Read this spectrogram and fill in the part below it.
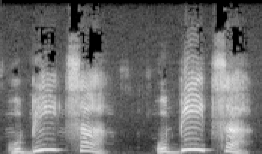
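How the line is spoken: Exclaimed. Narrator (Russian): воскликнув

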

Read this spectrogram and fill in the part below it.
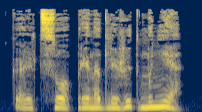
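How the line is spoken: Growled again. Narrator (Russian): Снова прорычал лорд Райф

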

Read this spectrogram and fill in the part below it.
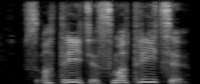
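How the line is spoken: Exclaimed. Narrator (Russian): воскликнул Нат

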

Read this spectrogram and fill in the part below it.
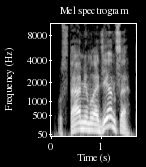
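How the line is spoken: Low booming voice. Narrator (Russian): прогудел бородатый грязнуля

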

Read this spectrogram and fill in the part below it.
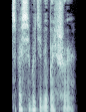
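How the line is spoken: Quiet. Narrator (Russian): прозвучало тихо

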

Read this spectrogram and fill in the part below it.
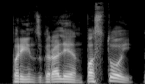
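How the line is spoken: Shouting. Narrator (Russian): закричал Арман

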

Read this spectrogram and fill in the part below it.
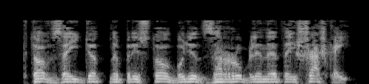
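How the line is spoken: Prince's bark. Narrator (Russian): рявкнул принц

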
